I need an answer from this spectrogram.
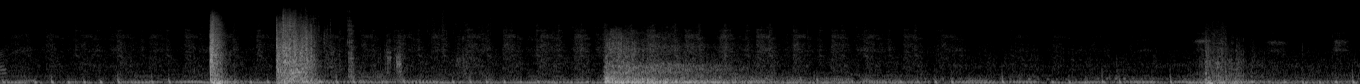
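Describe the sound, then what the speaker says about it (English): A sudden explosion in the Dead by Daylight video game during the 2v8 mode, a broad boom that rumbles and fades over a few seconds amid quieter game sounds, with earlier sharp thuds. "I don't know if that explosion was them blowing it or something else, but I heard an explosion"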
